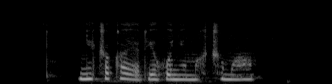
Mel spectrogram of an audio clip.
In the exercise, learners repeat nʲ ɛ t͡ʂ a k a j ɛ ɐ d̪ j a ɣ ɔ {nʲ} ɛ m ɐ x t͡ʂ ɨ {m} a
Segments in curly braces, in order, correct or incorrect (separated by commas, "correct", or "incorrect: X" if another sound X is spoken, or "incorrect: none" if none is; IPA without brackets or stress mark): correct, correct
